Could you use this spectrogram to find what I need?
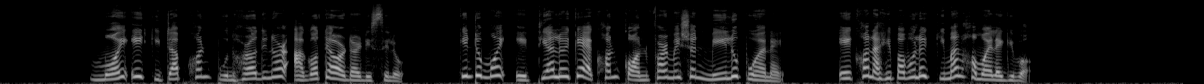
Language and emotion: Assamese, angry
